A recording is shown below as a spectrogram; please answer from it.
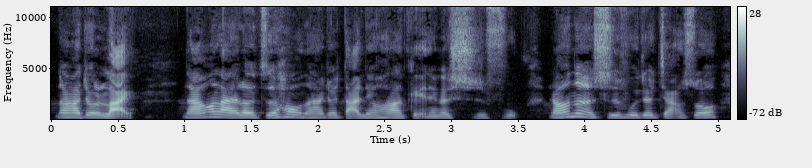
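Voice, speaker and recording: A woman's voice: medium pitch, quick pace, no room sound. A woman co-host, telling an annoyed story in casual chat. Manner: animated, frustrated storytelling. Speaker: podcast co-host.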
